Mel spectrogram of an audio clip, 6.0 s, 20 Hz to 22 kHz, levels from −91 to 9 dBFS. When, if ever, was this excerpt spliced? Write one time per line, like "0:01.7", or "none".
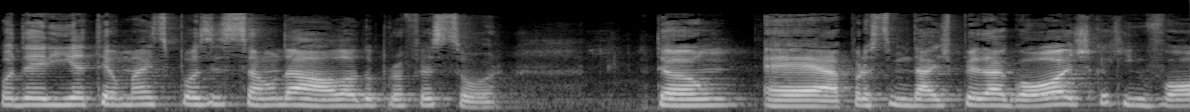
0:03.8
